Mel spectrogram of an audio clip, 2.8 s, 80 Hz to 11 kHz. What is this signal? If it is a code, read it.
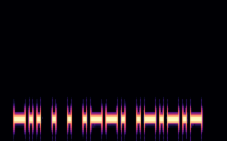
Morse code, heard as a keyed tone, about 25 wpm, 600 Hz. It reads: DEEP.
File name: the old man and the sea part 1 25wpm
